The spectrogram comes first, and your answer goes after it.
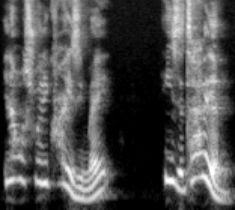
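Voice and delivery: high, soft Cockney impression; Cockney guy. Cockney van controller explaining the driver to a caller, light-hearted high Cockney impression. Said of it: "He was a Cockney guy".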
